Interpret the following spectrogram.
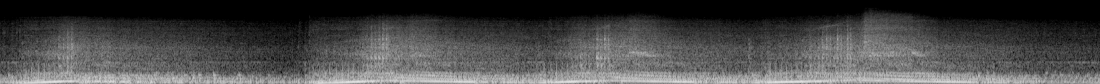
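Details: Nissan 280ZX Turbo with an L28ET turbo six, revs blipped repeatedly: a dull metallic knock riding under the revs, suspected rod knock.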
